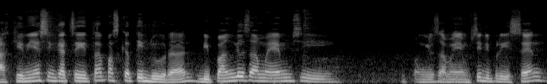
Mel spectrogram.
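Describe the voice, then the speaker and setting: In a Surabaya accent, a man speaks with a dark, mellow tone and lively intonation. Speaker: stand-up comedian. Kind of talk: interview answer. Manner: casual, chatty.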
